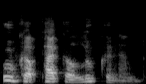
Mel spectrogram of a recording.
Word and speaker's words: Ukko-Pekka Luukkonen: Do you want to try and pronounce his name properly? Well, I can say it. Ukko-Pekka Luukkonen.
